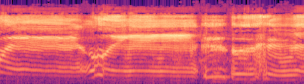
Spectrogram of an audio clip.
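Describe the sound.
A recording of a baby crying plays through a phone speaker: a loud, continuous, high-pitched wail with swooping pitch, broken by two quick catches of breath near the end.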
